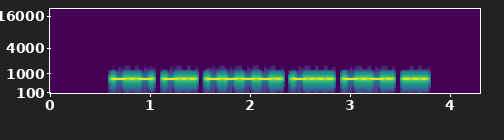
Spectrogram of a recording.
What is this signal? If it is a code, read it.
Morse code, heard as a keyed tone, about 27 wpm, 700 Hz. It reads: KD9BCS
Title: USA Call Signs - 6 Characters - Repeated 3x - 28wpm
